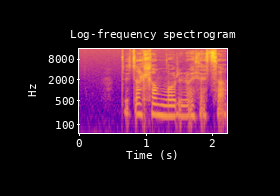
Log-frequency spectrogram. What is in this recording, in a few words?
"llongwr", Welsh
